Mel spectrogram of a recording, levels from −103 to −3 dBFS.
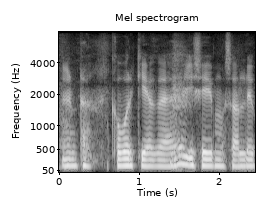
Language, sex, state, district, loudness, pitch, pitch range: Hindi, male, Chhattisgarh, Korba, -17 LUFS, 140 Hz, 135-145 Hz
